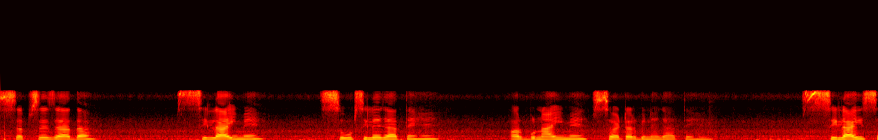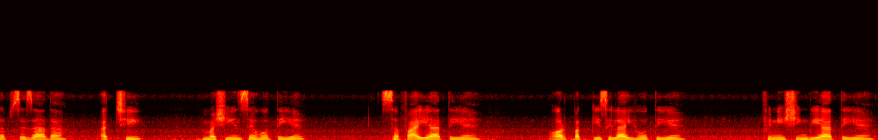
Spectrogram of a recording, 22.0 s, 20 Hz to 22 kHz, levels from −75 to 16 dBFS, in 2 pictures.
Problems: constant background noise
